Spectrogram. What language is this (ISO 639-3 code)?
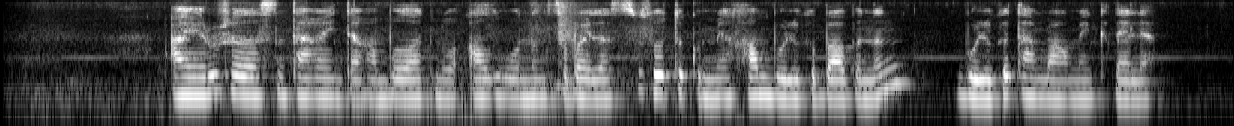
kaz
